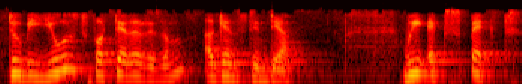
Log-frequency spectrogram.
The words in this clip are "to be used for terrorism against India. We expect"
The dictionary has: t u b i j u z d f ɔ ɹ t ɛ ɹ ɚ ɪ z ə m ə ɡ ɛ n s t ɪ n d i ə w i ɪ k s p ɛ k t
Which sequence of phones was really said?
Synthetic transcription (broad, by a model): t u b i j u z d f ɔ ɹ t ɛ ɹ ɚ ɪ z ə m ə ɡ ɛ n s t ɪ n d i ə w i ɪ k s p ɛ k t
